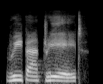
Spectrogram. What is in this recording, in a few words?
"repatriate", Indian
